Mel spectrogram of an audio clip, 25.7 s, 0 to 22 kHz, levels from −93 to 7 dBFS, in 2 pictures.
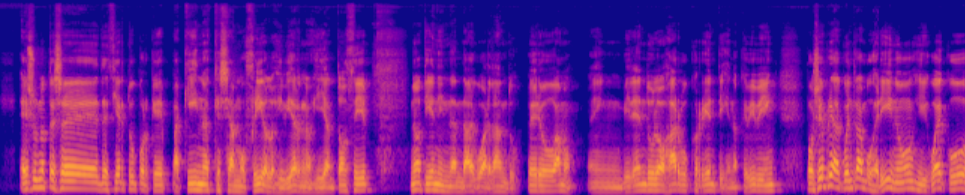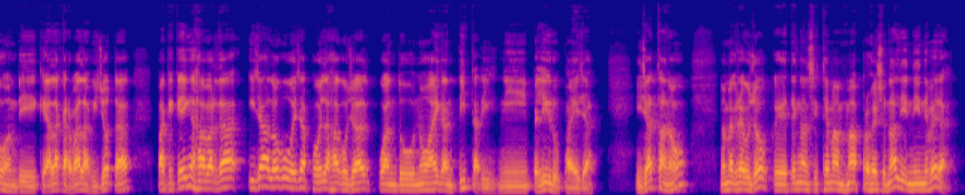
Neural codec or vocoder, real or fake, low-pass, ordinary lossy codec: none; real; 19.8 kHz; none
